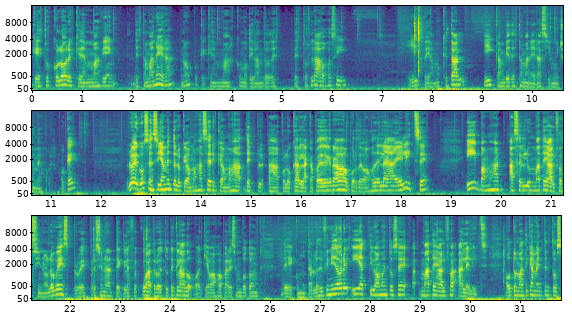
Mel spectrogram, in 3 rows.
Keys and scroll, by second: 7.5 KP_0, 22.4 F4, 23.4 F4.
